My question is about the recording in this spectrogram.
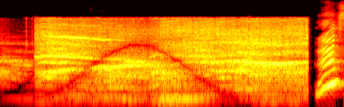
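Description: Cartoon soundtrack with shrill, animal-like screeching and noisy commotion, cut off at the end.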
